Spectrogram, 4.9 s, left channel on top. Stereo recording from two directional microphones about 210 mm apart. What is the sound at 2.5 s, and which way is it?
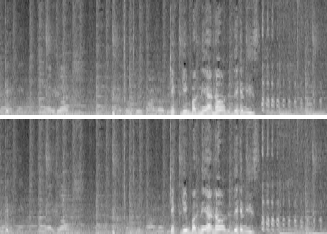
Speech, 25° right (ahead or behind).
